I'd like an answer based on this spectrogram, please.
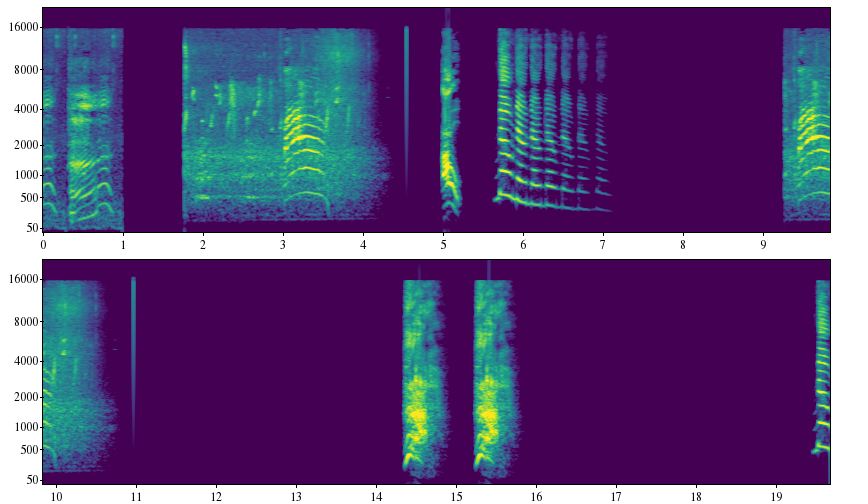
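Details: Two little kittens meowing, with a series of drawn-out, arched, rising-then-falling meows in separate bursts, some overlapping noisy sounds, and a few short loud knocks in between.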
